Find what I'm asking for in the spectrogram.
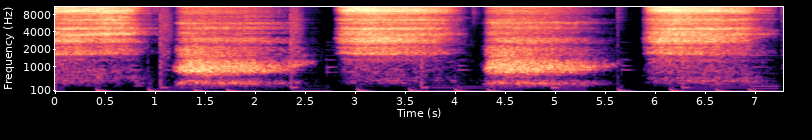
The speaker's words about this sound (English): We've got 10 more breaths.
